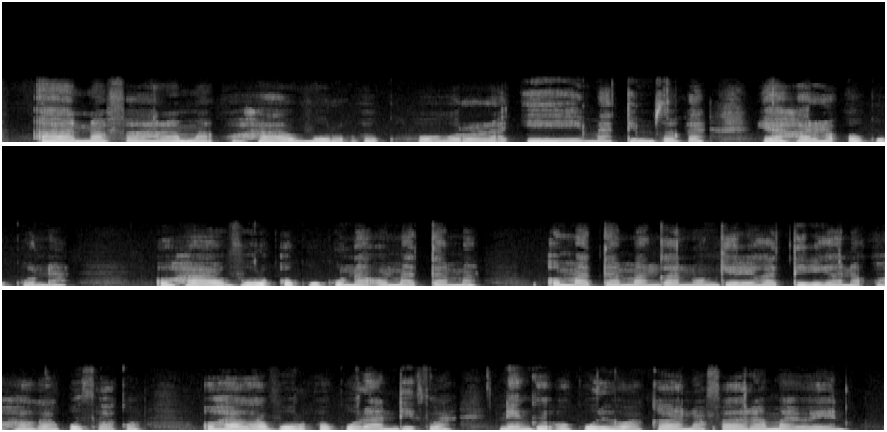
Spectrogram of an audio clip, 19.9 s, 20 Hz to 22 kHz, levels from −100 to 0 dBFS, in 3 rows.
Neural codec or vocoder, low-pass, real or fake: vocoder, 44.1 kHz, 128 mel bands every 512 samples, BigVGAN v2; 9.9 kHz; fake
